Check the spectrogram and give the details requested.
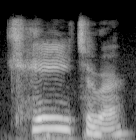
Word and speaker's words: caterer: Also, pronunciation of caterer. It's A like snake.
